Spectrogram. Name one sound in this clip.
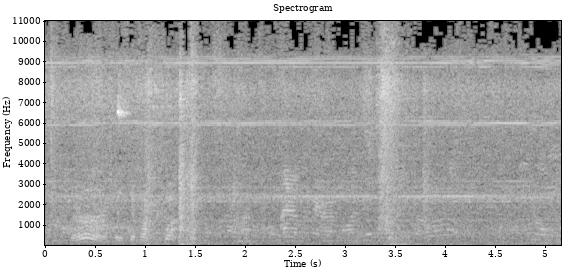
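A car engine and tyres rumble steadily from inside a moving car.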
